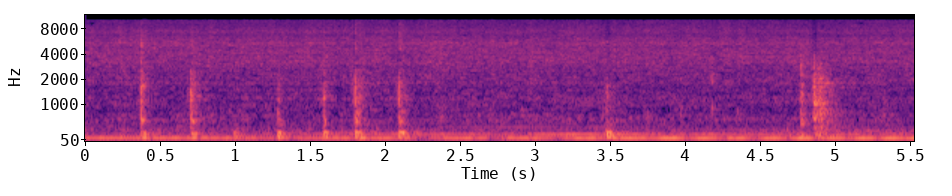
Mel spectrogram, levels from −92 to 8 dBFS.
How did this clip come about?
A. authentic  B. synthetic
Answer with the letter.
A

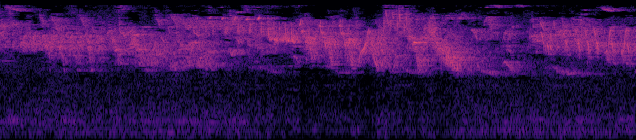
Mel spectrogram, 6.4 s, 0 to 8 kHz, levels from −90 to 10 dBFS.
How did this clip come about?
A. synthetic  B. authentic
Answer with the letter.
B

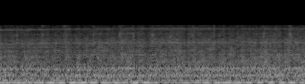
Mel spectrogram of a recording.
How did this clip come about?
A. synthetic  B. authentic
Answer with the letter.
A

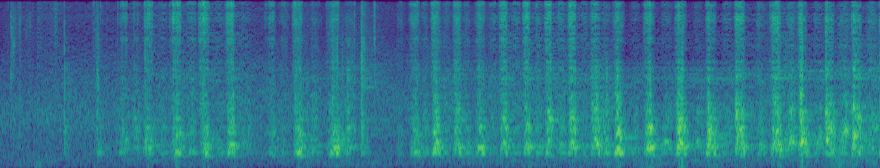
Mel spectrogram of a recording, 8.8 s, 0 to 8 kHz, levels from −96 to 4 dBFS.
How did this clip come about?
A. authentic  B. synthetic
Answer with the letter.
A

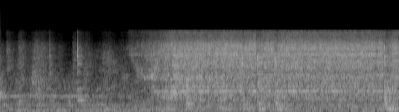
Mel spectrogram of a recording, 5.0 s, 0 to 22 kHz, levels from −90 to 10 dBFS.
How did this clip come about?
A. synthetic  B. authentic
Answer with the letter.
B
